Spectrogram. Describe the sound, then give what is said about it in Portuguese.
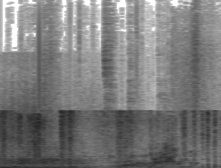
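A loud, rumbling growl sound effect of a large dire wolf fills the short stretch, deep and gritty with a harsh snarling edge, sustained throughout with no speech over it. “No meio da, da corrida, eu me transformo um lobo”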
